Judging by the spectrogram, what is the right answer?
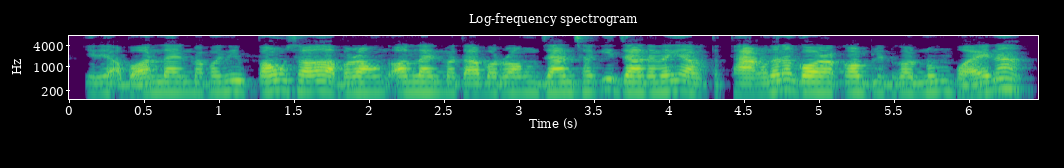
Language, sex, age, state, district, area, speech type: Nepali, female, 60+, West Bengal, Kalimpong, rural, spontaneous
